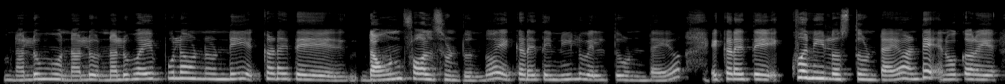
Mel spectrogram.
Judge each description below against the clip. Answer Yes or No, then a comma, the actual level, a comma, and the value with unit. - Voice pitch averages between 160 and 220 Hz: No, high, 240 Hz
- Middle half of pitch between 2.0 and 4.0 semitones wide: Yes, average, 2.8 semitones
